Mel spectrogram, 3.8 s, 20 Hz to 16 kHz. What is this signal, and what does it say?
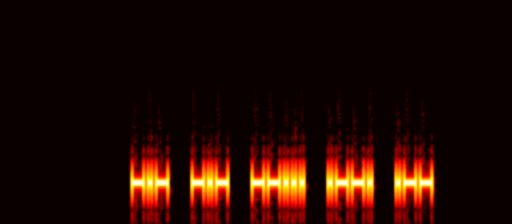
Morse code, heard as a keyed tone, about 40 wpm, spaced as for 29 wpm, 700 Hz. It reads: KK7PW
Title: USA Call Signs - 5 Characters - 2x Character Spacing - 40wpm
